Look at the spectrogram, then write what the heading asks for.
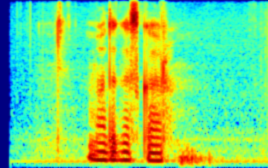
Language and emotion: Russian, neutral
